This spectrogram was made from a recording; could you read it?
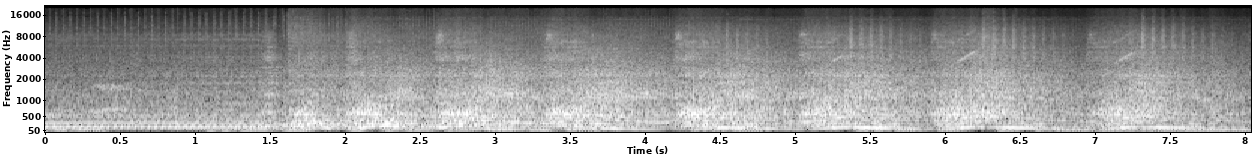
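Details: Mazda Miata NA 1.6 turbo (ISR kit) after upgraded fuel pump and new injectors installed: catches and settles to steady idle, then several clean, even throttle blips; runs healthy.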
